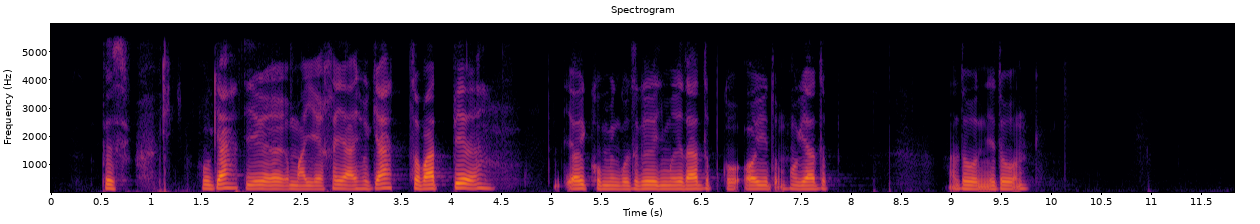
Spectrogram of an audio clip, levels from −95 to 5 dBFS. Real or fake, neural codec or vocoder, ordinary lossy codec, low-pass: real; none; none; 5.4 kHz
